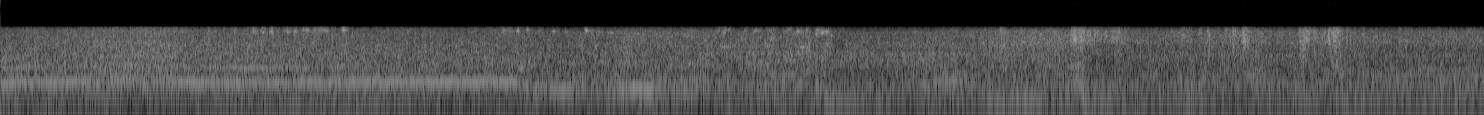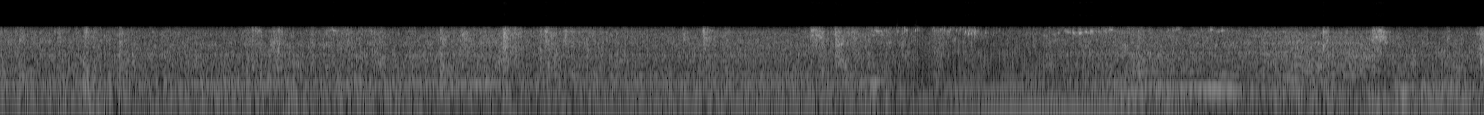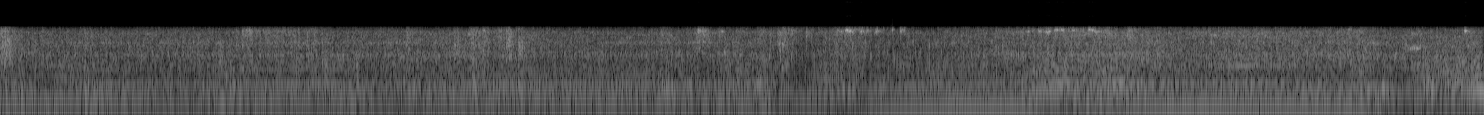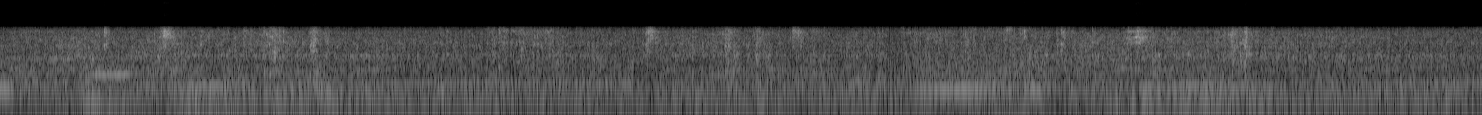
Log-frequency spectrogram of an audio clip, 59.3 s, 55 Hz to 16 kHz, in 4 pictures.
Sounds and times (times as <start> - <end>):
Truck: 0.0 - 59.3.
